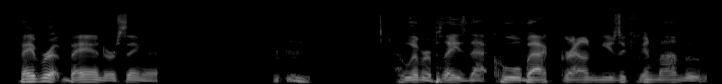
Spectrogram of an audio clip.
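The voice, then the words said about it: Imitates another person's voice. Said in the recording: “my best Val Venus impersonation ... Oh, this is terrible.”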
